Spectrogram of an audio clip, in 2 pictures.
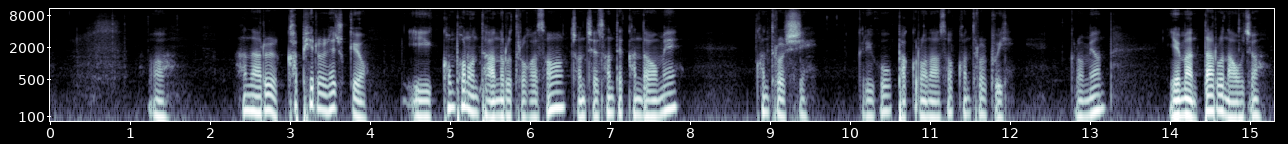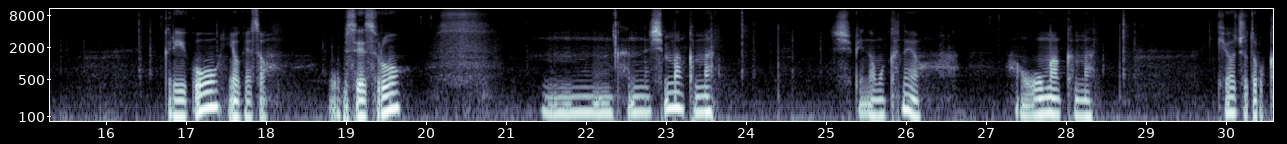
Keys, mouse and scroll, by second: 1.2 space, 1.3 click, 8.8 ctrl+c, 9.7 click, 10.3 middle click, 11.1 ctrl+v, 14.5 click, 15.0 middle click, 15.2 scroll up 1, 15.9 middle click, 16.7 click, 18.7 o, 19.9 click, 23.1 KP_1, 23.3 KP_0, 24.9 ctrl+z, 27.0 click, 28.2 KP_5, 29.2 scroll up 1, 30.4 middle click.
